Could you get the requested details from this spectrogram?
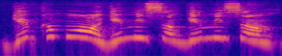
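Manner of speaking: high, coaxing mock plea; playful pleading. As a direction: wheedle the chatbot playfully. Pleading with chatbot for swag.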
